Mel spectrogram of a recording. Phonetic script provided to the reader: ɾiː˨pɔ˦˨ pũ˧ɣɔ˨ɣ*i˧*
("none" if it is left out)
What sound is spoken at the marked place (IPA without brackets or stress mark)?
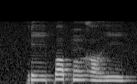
i˨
